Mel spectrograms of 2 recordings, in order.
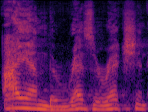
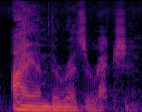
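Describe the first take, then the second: First: Measured emphasis; deliberate statement. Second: I am the resurrection, said low, soft and quick, tossed off; throwaway line. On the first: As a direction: state it as the real claim. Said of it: "He said this". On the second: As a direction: rush it past as if it hardly counts. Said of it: "He didn't just say ... He said this". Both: Shown as a demonstration.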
